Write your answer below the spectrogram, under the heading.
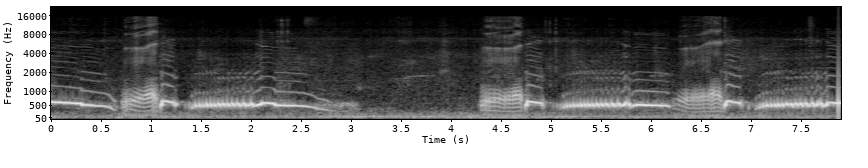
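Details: Male spotted dove in manggung song: two pairs of phrases, each a wavering rising note and a long, steady, falling coo, separated by a quiet pause of about two seconds.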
